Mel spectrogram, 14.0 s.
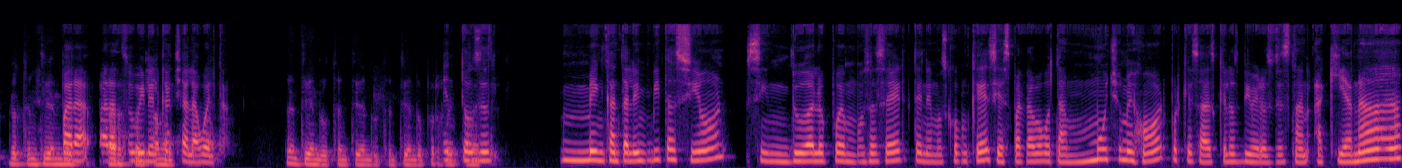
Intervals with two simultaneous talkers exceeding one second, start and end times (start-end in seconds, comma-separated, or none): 0.6-1.8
